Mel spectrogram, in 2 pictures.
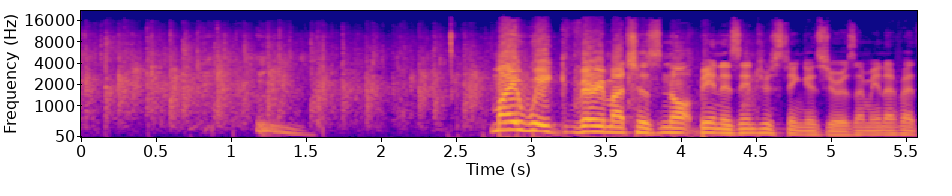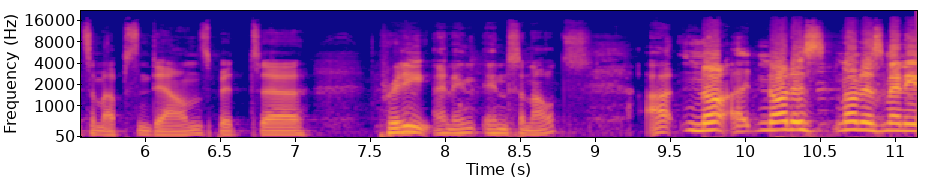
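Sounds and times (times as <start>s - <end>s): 
small group clapping: 0.0s - 4.6s
speech: 1.2s - 1.6s, 2.7s - 11.1s.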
